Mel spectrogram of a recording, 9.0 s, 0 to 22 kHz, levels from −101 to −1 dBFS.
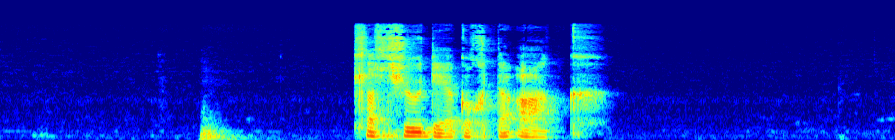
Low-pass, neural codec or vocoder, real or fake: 10.8 kHz; none; real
